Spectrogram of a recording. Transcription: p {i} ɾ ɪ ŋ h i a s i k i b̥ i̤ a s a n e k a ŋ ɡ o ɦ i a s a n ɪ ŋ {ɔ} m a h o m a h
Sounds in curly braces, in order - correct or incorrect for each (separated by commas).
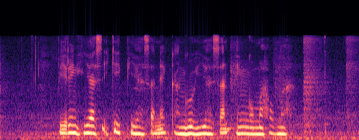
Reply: correct, incorrect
